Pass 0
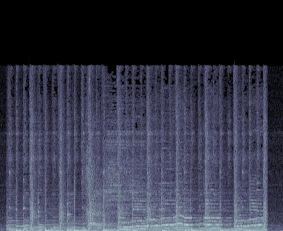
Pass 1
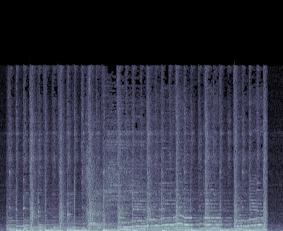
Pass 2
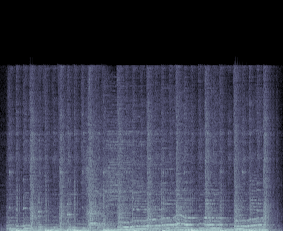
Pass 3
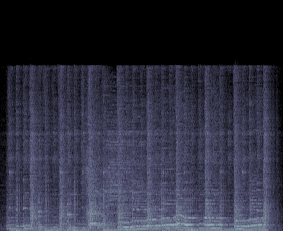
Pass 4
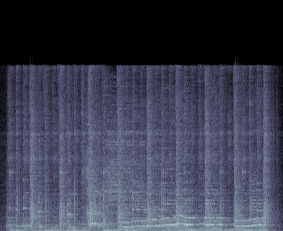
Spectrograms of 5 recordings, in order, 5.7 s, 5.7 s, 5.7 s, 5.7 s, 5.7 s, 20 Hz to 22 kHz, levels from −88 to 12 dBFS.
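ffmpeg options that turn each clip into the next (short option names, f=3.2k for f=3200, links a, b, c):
-af "lowshelf=f=320:g=3.5"
-af "aecho=1:1:30|67.5|114.4|173|246.2:0.631|0.398|0.251|0.158|0.1,volume=-1dB"
-af "highpass=f=500:p=1,volume=-8dB"
-af "equalizer=f=290:t=o:w=0.31:g=-15,volume=8.5dB"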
